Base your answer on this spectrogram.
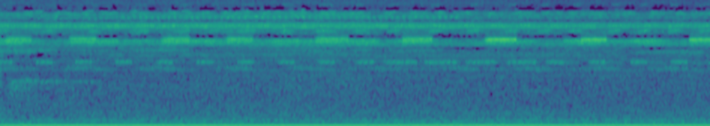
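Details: Evening crickets in a peaceful park: shrill steady trilling with regular pulsed chirps close to once a second, a brief faint lower whistle near the start, and gentle background rumble.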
